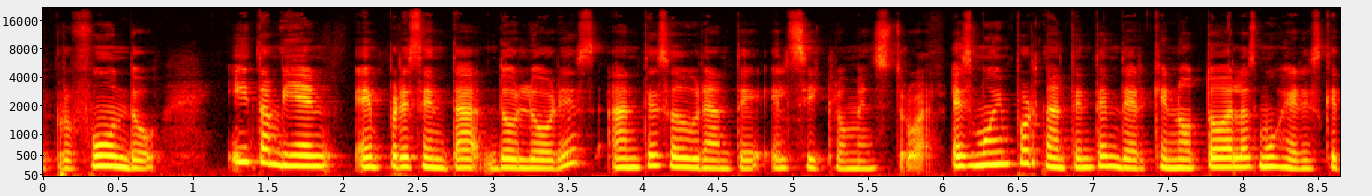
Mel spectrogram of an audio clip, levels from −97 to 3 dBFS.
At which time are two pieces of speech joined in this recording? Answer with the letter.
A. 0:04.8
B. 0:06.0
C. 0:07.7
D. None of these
B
